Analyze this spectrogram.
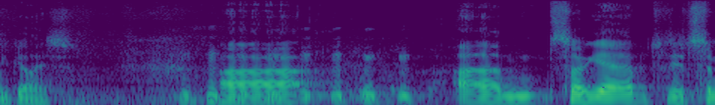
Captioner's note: chuckling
